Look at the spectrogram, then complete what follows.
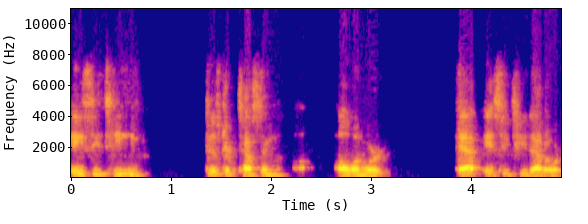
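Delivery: slow, soft, deliberate letter-by-letter spelling. Speaker giving listeners an email address for their questions, speaking slowly. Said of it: "I'll say this slowly".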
